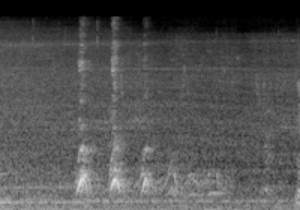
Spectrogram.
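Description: An animal giving three short hooting calls about half a second apart, over a faint steady hum.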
